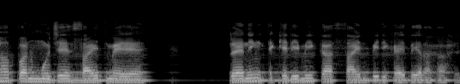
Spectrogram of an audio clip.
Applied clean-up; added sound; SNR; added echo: neural mask model RNNoise.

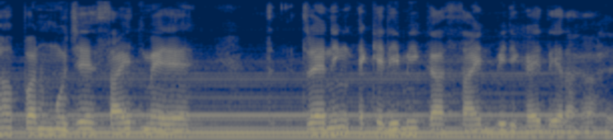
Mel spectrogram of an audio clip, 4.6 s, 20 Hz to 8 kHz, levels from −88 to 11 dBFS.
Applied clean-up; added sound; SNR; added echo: none; Bowed string instrument; 1 dB; none.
